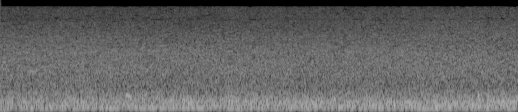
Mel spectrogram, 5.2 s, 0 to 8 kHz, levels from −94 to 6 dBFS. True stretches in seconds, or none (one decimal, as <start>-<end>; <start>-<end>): 1.6-2.3; 4.2-5.2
